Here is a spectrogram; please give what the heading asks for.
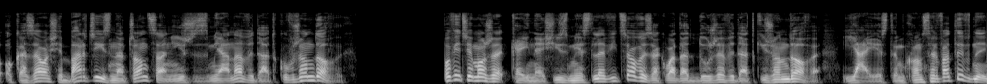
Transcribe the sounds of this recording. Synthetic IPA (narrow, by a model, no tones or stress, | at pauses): ʔɔkazawaɕɛbaɾd͡ʑejznat͡ʂɔnt̪saɲiʐzmʲjanavɘd̪at̪kuvʐɔnd̪ɔvɘ̰x | pɔvʲjet͡ɕɛmɔʐɛkɛjnɛɕizmʲjɛst̪lɛvʲit̪sɔvɘzakwad̪ad̪uʐɛvɘd̪at̪kʲiʐɔnd̪ɔvɛ̰ja̰jɛ̰st̪ɛmkɔnsɛɾvat̪ɘvnɘ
